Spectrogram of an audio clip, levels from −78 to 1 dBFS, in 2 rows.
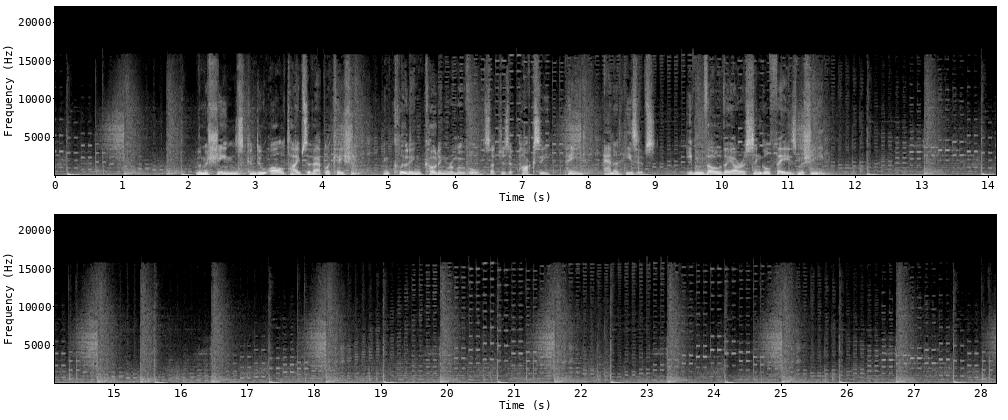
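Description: Nothing stood out on listening to this recording.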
